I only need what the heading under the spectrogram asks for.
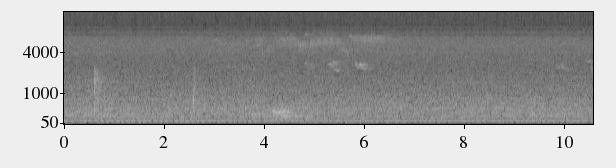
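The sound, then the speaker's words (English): Faint bird song: a few sparse chirps and short calls drift over a steady low hiss and hum, with no one speaking. “You know, listening to that space, listening to the silence, out of which all sounds arise, the bird song.”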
